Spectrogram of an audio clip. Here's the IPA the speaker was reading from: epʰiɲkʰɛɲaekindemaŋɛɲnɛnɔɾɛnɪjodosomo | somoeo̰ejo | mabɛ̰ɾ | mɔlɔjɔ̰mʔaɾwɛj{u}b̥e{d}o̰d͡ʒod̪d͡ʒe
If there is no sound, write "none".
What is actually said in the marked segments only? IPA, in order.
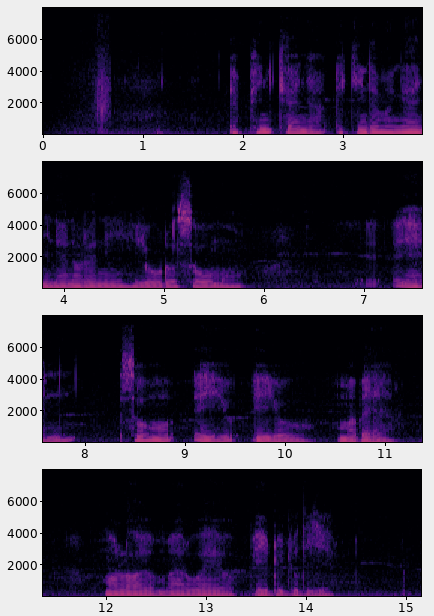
ɔ, d

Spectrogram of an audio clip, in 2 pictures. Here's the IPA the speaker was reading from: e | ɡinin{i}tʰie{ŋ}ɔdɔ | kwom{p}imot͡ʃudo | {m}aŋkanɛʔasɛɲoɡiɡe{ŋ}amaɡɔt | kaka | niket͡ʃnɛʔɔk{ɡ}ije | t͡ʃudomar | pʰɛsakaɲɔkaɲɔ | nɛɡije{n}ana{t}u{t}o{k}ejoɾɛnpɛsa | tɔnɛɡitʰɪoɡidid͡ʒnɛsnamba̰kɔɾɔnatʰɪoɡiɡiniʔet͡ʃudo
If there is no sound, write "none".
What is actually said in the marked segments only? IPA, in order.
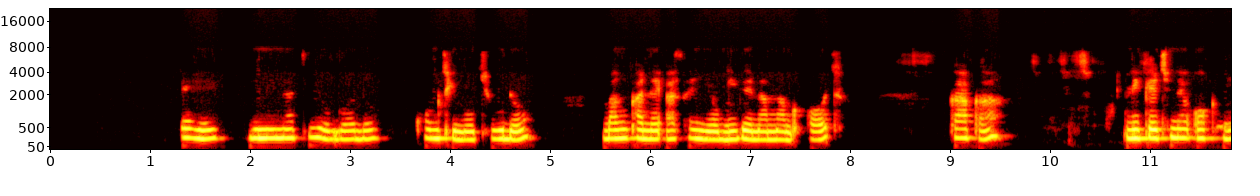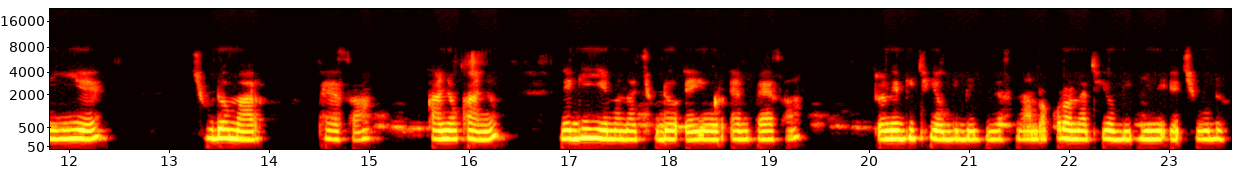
a, ɡ, t, b, n, ɡ, m, t͡ʃ, d, ʔ

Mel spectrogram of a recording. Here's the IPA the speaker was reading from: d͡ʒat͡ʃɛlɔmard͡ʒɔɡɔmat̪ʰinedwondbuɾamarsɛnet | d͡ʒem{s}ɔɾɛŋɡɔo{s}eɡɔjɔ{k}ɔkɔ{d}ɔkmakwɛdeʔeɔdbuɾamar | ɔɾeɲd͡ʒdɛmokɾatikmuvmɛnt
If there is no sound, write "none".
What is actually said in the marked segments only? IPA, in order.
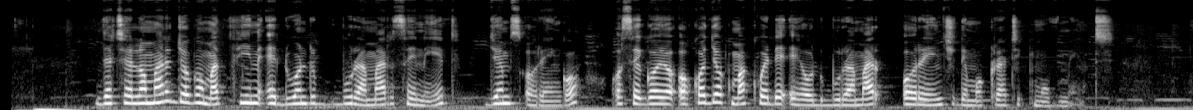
s, s, ʔ, d͡ʒ

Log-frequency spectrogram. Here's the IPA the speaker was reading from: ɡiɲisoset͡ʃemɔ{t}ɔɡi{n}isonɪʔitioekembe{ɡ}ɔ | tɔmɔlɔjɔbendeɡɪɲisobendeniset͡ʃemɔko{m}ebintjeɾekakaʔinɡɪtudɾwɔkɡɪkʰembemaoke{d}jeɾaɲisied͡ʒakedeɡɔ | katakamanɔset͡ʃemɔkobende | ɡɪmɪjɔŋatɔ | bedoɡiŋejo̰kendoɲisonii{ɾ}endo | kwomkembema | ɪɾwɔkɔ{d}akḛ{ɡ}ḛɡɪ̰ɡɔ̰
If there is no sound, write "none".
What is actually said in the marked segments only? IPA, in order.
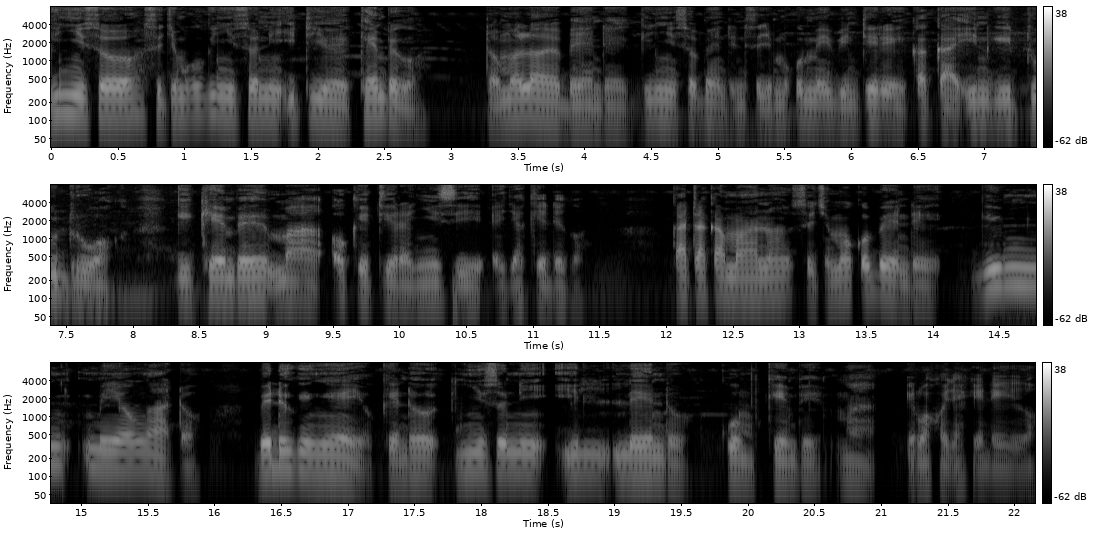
k, ɲ, ɡ, m, t, l, d͡ʒ, d

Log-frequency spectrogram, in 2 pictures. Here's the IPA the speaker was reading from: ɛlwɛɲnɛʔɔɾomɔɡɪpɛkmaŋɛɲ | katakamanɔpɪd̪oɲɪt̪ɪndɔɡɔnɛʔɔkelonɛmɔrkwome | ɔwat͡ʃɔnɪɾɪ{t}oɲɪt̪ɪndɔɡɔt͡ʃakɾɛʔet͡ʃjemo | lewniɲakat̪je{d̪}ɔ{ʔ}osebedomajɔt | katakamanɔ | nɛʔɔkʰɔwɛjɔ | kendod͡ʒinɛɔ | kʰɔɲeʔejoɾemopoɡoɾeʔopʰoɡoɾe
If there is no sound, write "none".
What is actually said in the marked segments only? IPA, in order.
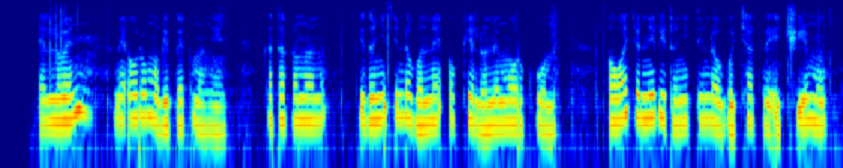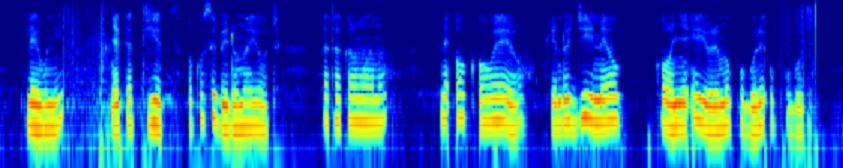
t, t̪, k

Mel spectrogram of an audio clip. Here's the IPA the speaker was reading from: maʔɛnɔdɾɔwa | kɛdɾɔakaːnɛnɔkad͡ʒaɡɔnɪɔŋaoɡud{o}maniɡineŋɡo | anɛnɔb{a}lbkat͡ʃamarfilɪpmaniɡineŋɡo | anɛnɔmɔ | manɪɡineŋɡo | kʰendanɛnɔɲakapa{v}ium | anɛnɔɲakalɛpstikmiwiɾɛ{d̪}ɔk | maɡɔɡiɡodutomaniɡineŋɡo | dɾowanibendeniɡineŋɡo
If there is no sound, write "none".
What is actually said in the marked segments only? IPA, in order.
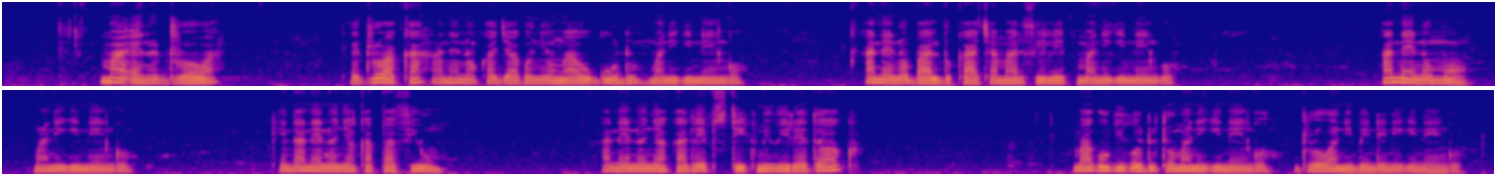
u, a, f, d̪

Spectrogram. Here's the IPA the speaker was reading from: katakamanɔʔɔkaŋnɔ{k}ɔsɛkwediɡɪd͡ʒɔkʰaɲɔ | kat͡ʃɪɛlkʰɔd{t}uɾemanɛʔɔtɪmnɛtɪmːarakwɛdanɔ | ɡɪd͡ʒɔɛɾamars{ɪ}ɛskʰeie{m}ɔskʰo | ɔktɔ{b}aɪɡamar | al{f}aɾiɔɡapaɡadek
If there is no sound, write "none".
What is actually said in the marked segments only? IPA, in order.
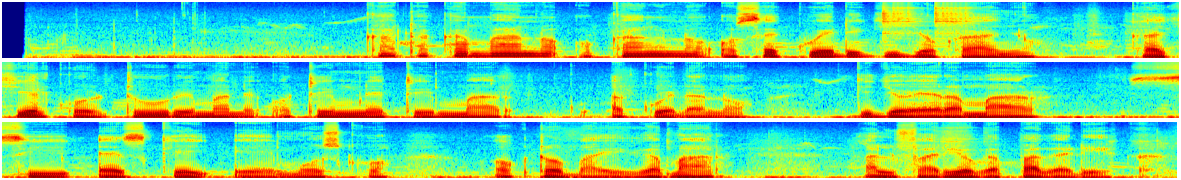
ʔ, t, i, m, b, f

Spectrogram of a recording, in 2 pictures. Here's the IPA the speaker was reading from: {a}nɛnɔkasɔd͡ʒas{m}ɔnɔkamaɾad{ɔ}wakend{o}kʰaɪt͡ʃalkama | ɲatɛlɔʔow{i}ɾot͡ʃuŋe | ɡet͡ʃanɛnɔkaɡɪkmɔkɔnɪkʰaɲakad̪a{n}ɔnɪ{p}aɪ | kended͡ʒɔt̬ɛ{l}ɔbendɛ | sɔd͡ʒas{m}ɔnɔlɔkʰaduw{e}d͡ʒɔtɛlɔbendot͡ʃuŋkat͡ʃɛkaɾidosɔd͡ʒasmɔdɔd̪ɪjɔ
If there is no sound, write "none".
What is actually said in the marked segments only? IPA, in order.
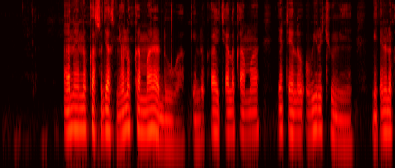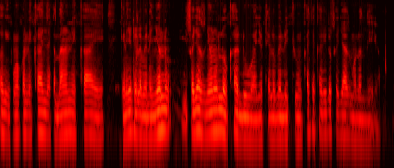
a, ɲ, u, o, i, n, k, l, ɲ, a

